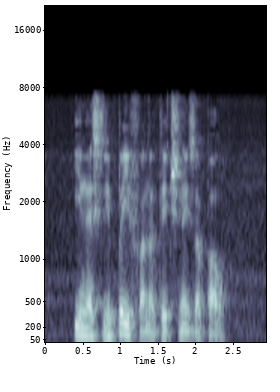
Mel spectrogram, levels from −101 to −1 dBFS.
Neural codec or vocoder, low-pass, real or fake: codec, 16 kHz, 16 kbps, FunCodec, trained on Chinese and English, 50 frames a second; 7.2 kHz; fake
